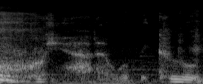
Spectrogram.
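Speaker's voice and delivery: soft breathy whisper. Pretend. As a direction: whisper it like a daydream. Whispered dreamy agreement.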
